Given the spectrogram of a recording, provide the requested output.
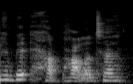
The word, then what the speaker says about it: Hippolyta: And Queen Hippolyta, yes, that's how you say it.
